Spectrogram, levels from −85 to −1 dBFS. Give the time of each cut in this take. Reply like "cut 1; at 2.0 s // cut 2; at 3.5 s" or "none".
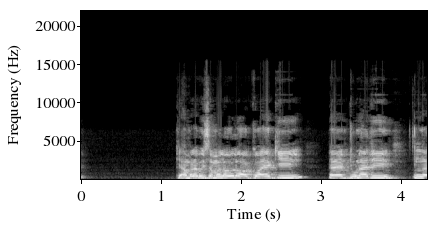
none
